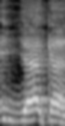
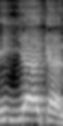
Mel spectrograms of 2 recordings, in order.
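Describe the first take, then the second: The two takes are said the same way.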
